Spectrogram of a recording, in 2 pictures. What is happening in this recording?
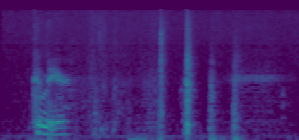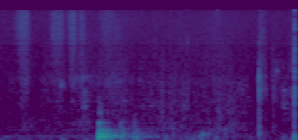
Includes a verbal "Come 'ere" at beginning. Recorded with a black Sony digital IC voice recorder.
appreciation, love, hug, affection, pat-back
